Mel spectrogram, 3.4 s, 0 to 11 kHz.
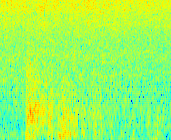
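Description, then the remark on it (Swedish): A sudden thunderclap bursts in and rolls off into a low, lingering rumble, while heavy rain hisses steadily throughout. The storm sounds loud, with no voices. “Augusti 2009 går till historien som en av Sveriges mest regniga månader.”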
